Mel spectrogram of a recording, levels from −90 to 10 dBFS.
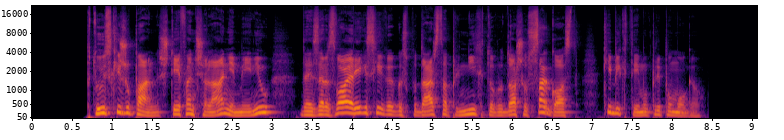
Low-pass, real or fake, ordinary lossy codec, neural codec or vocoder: none; real; none; none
